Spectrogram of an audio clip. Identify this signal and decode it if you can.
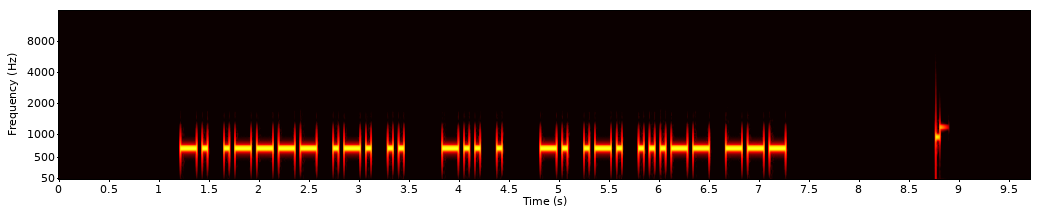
Morse code, heard as a keyed tone, about 21 wpm, 700 Hz. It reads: N1RI DE NR3O
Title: USA Callsign DE Callsign - 4 Characters - 22wpm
